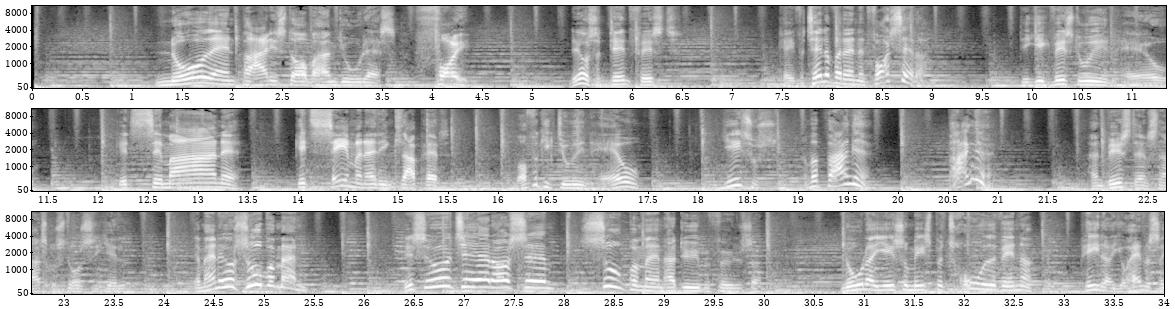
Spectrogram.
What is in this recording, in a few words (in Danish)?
drama med speak; 6 Getsemane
